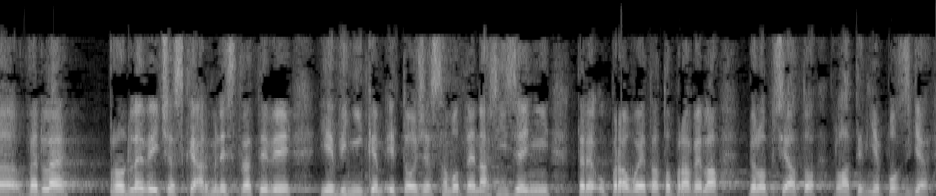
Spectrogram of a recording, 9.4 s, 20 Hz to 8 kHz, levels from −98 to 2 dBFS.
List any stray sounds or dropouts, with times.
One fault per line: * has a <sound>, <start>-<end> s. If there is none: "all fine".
all fine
